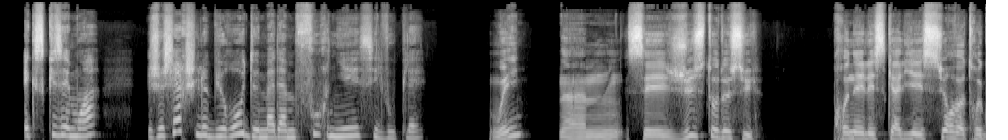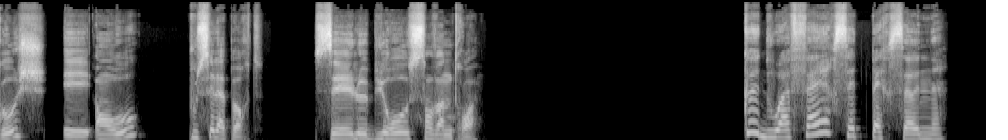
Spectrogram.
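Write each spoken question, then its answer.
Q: Que doit faire cette personne ?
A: Prendre l'escalier à gauche, monter et pousser la porte du bureau 123.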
